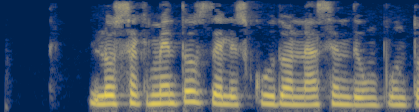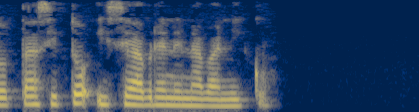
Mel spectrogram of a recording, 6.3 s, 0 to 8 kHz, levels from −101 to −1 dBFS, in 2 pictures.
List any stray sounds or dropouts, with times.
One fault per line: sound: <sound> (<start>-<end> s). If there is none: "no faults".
no faults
